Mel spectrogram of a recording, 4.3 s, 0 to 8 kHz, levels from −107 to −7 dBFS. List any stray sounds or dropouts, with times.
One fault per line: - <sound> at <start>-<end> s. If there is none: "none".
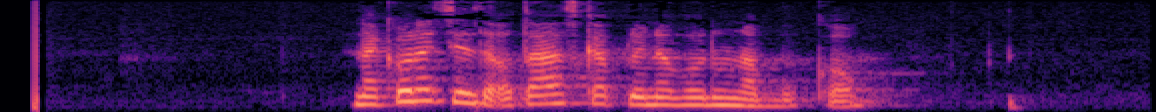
none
